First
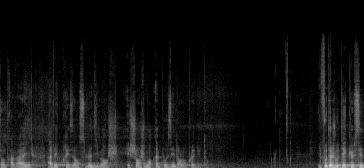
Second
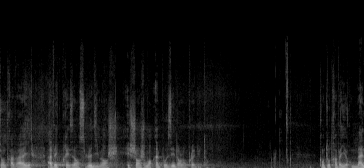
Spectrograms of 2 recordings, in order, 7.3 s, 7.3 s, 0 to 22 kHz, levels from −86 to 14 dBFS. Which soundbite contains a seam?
first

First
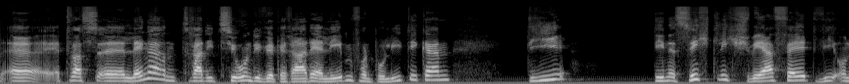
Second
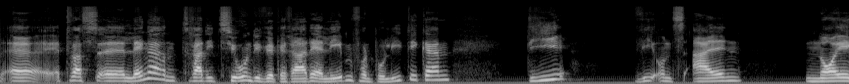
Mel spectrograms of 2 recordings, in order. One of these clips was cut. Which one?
second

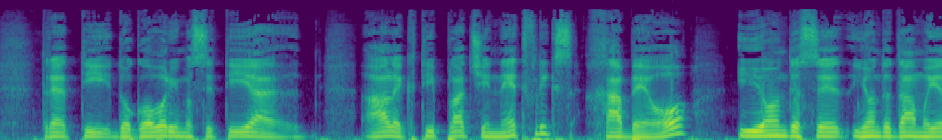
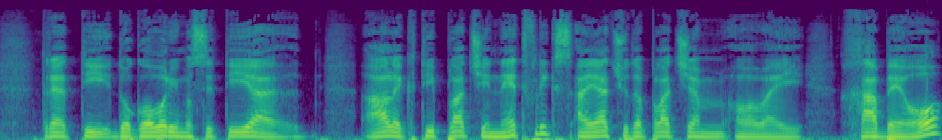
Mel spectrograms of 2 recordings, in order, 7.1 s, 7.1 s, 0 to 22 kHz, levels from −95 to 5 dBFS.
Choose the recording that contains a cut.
first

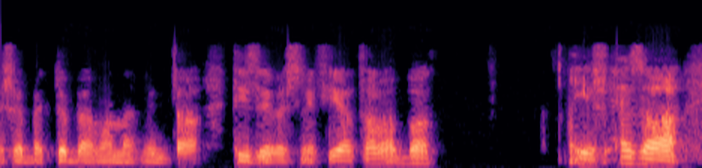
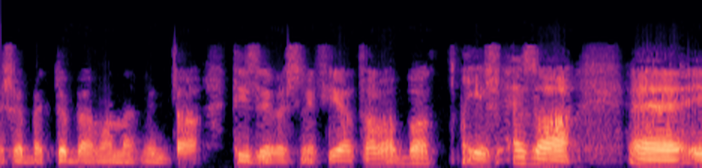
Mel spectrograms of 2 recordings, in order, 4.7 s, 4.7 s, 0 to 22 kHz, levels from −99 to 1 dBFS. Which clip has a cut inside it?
second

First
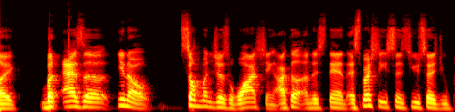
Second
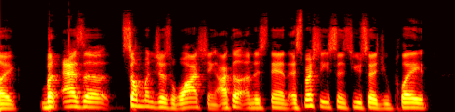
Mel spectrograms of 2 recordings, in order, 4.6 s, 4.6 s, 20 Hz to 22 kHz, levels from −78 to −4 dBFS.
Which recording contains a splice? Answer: second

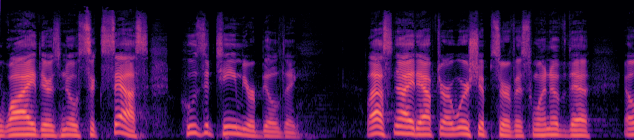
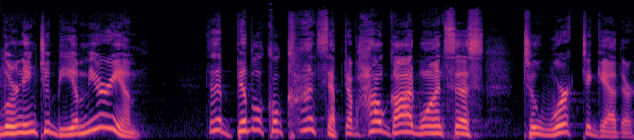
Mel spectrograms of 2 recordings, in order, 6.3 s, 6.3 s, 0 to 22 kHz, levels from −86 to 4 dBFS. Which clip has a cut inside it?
first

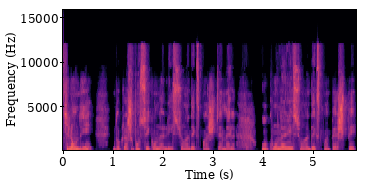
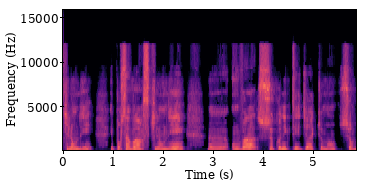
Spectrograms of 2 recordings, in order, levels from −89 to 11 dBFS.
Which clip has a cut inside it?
first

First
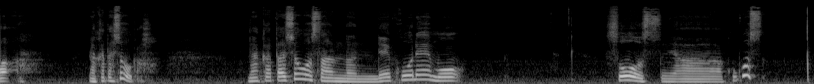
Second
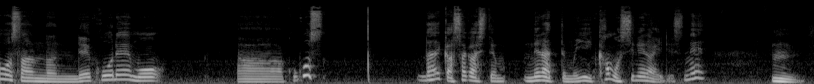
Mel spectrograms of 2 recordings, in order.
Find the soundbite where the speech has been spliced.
second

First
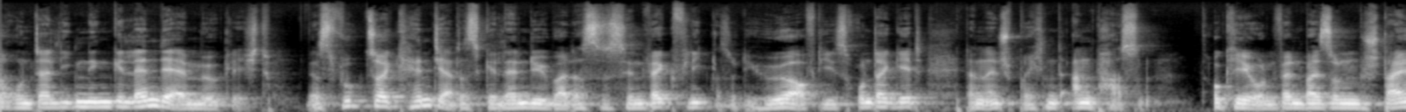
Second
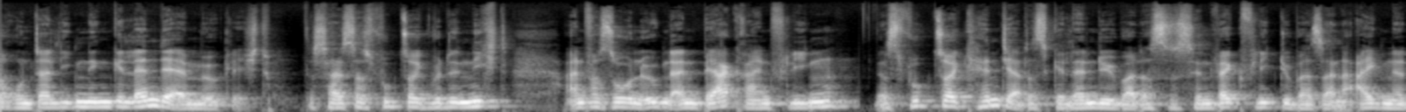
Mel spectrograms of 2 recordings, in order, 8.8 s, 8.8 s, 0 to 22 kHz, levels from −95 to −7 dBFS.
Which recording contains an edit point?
first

